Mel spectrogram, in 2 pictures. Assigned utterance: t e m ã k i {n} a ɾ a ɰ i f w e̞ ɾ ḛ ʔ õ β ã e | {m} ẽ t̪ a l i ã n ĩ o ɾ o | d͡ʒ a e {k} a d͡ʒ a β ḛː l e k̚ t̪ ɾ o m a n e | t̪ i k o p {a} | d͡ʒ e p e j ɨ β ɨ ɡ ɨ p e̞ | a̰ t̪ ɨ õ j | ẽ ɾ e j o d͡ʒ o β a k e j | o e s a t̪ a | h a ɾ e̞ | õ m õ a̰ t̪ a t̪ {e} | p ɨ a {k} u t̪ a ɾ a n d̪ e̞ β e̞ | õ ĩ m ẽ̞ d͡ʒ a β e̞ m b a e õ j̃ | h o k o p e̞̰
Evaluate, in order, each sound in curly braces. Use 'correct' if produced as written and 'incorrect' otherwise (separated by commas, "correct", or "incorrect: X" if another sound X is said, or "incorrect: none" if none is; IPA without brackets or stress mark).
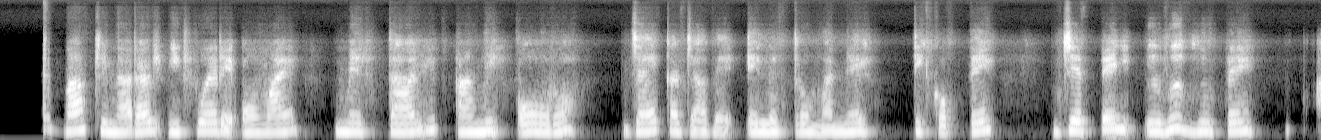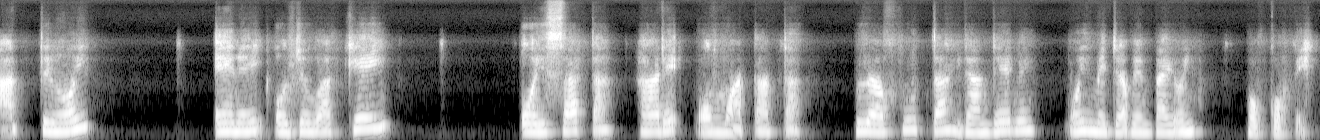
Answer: correct, correct, correct, incorrect: e, incorrect: a, incorrect: p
